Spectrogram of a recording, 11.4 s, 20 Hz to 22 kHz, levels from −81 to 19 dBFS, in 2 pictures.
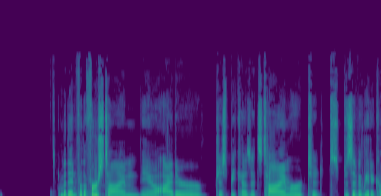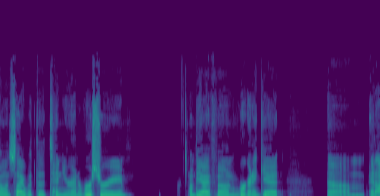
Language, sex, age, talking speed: English, male, 20-39, 170 wpm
